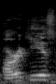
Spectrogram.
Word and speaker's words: Arceus: now though okay so i pronounce it arceus because i'm pretty sure that's how they said it in the legends of arceus trailer i couldn't oh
